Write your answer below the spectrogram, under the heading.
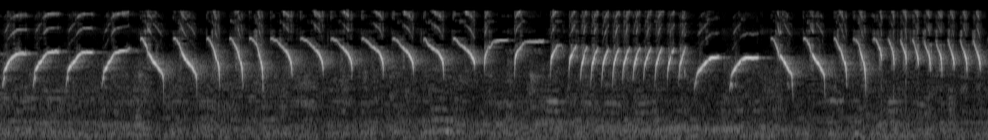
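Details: Energetic canary song in the 'cengkok mewah' style: downslurred whistles, a quick rolling trill, a pair of rising sweeps and another rapid trill, all high-pitched and loud.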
